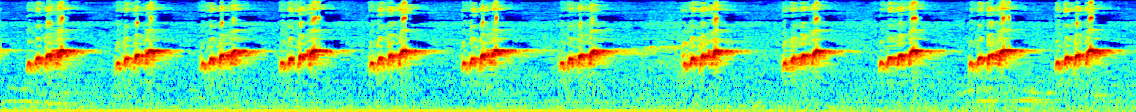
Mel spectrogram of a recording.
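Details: Black-crested bulbul, red-eyed form, from Sumatra, with a clear voice used as a lure for other birds: short harsh rising notes repeated about twice a second, roughly a dozen in a row, over a faint low hum.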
